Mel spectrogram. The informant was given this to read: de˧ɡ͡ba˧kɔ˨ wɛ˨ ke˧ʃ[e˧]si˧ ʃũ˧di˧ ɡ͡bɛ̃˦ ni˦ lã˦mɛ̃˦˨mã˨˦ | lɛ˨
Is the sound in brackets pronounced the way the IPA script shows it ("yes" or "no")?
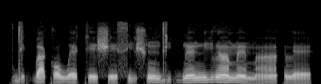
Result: no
